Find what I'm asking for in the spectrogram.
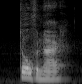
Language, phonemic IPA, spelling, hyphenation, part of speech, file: Dutch, /ˈtoːvənaːr/, tovenaar, to‧ve‧naar, noun, Nl-tovenaar.ogg
- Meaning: 1. wizard, sorcerer 2. magician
